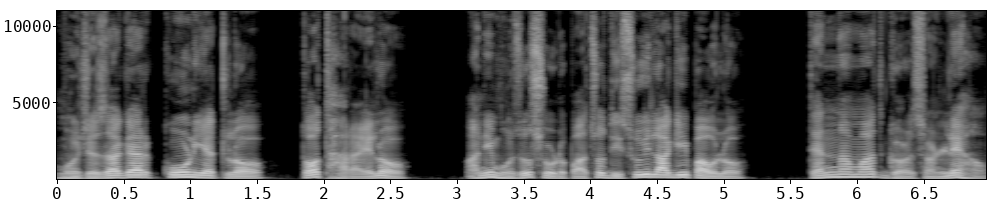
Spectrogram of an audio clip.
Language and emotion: Goan Konkani, sad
